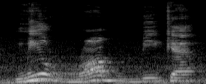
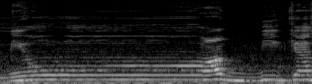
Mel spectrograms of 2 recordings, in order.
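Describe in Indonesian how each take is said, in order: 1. Bunyi n menyatu ke dalam r tanpa dengung. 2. Bunyi yang menyatu ada dengung sengau. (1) "masuk ra dengan keadaan tekan sahaja tanpa dengung" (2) "Jangan baca mir rabbika, salah"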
